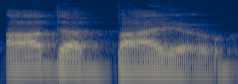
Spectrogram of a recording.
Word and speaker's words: Adebayo: How do you say Abadeo's name? Adebayo. – I wrote it down as Adebayo. – Yeah, Adebayo. That sounds better.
